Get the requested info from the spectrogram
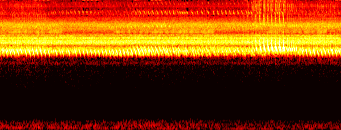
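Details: Bell crickets singing in autumn in Sanuki, Chiba, Japan: a dense, steady high-pitched chorus of ringing trills, with one nearer insect breaking in with a louder pulsed burst near the end. No other sounds.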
